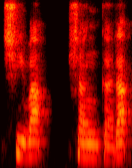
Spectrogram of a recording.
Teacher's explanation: When we are talking about Shakara, as in Shiva, that is called as Talavya Shakara.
